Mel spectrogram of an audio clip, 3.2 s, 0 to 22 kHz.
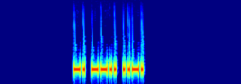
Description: Morse code, heard as a keyed tone, about 39 wpm, 700 Hz. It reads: NZF
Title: USA Call Sign Postfixes - 3 Letters 40wpm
